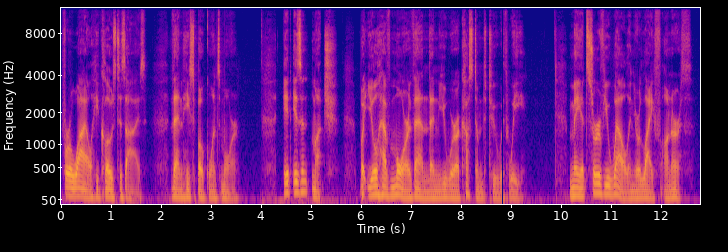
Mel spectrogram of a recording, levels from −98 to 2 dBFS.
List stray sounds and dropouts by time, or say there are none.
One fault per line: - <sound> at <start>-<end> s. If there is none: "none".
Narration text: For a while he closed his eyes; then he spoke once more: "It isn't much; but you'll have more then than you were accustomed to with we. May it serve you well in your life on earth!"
- dropout at 8.8-8.8 s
